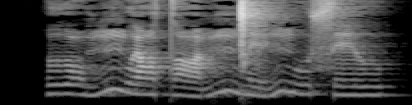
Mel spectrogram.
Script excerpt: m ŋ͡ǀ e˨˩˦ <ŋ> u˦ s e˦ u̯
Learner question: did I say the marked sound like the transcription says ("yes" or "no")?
yes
